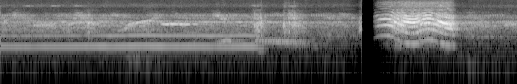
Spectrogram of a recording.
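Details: Lure recording of a palm civet: a steady, drawn-out whine gives way to a short pause, then a loud, trembling, wavering yowl, then a fainter tail.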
